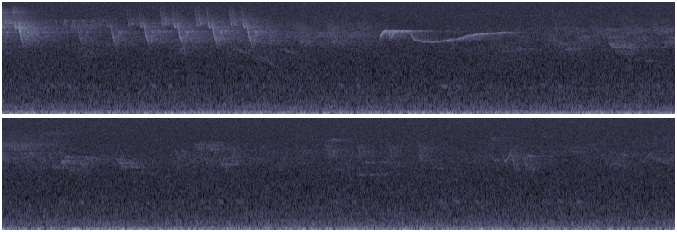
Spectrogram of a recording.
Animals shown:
Eastern Wood-Pewee (Contopus virens), Ovenbird (Seiurus aurocapilla), Red-eyed Vireo (Vireo olivaceus)

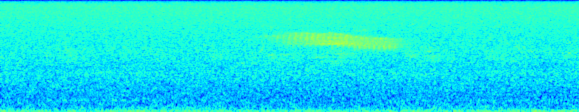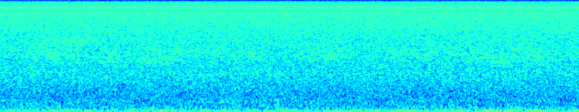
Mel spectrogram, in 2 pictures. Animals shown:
Pine Warbler (Setophaga pinus)

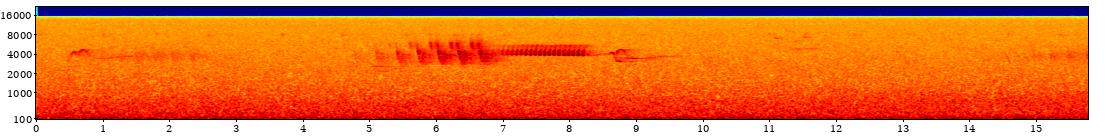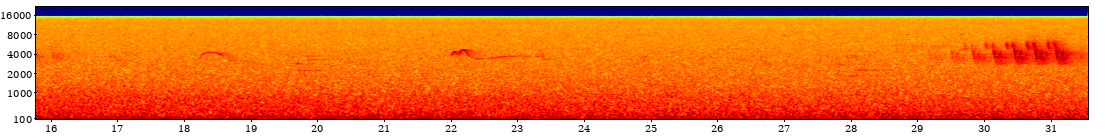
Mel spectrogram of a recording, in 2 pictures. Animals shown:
Pine Warbler (Setophaga pinus), Eastern Wood-Pewee (Contopus virens), Ovenbird (Seiurus aurocapilla), Wood Thrush (Hylocichla mustelina)

